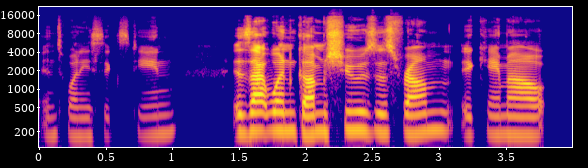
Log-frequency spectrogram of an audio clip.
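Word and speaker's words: Gumshoos: It's pronounced gum shoes. It's supposed to be goose shoes cuz it's like a a Mongoose.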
